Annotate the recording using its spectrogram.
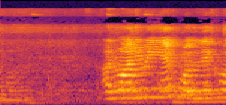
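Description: A woman speaks loudly and with animation close by.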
